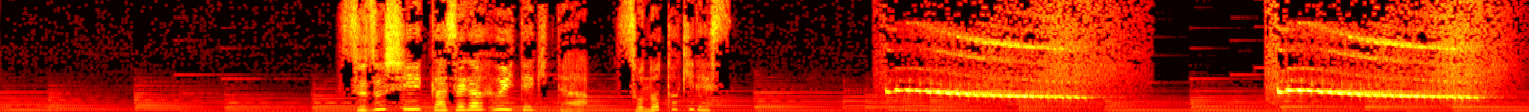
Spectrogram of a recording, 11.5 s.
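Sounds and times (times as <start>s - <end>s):
soft music: 0.0s - 11.4s
speech: 2.5s - 5.5s
ruddy kingfisher trilling call: 6.6s - 8.6s, 9.5s - 11.4s.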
